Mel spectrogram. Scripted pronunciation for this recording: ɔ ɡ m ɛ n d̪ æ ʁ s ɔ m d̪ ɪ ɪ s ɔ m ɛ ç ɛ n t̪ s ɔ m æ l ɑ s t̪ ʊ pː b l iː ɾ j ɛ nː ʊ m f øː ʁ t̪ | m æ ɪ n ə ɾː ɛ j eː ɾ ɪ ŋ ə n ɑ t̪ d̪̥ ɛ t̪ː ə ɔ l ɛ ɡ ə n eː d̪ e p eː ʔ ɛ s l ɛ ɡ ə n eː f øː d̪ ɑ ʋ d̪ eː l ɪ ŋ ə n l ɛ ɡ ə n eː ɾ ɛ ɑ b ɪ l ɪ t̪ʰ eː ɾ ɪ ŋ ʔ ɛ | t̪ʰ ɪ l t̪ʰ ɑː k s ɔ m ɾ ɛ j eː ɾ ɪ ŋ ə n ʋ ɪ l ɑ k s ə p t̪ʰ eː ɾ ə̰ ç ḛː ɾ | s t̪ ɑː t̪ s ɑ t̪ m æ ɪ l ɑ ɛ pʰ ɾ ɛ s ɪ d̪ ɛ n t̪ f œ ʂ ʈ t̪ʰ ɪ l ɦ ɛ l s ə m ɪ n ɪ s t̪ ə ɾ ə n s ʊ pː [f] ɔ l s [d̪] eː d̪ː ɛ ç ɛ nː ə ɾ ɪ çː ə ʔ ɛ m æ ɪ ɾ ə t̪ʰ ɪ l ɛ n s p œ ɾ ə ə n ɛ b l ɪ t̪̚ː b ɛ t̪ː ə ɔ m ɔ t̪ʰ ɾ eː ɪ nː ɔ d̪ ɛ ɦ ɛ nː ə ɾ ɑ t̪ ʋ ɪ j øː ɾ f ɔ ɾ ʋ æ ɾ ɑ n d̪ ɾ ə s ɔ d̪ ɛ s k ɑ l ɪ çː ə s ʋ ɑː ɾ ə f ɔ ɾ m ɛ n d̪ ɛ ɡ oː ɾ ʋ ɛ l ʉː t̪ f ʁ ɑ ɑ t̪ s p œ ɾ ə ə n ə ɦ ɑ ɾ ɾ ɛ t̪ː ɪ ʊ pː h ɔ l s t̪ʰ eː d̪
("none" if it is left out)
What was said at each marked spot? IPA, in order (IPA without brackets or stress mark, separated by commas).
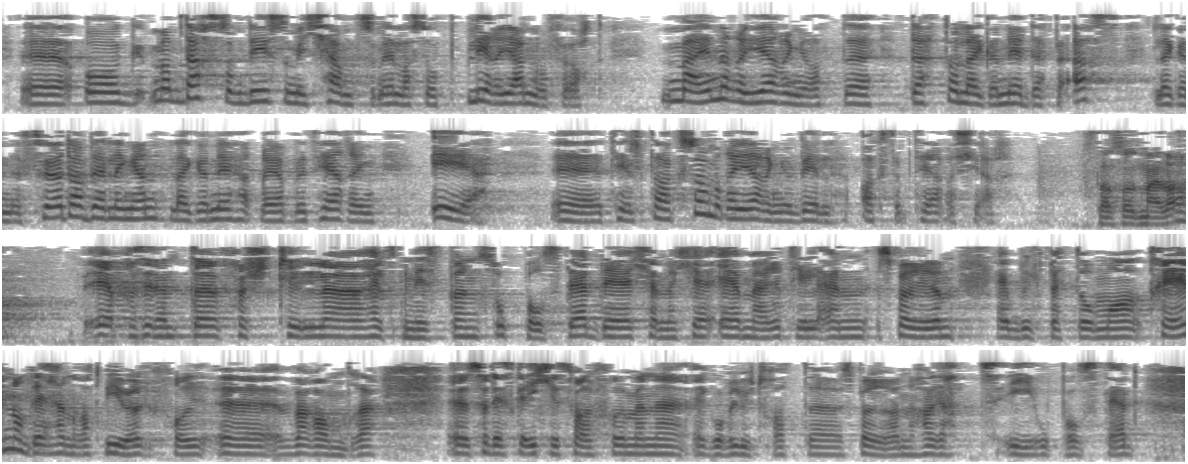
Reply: h, t̪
